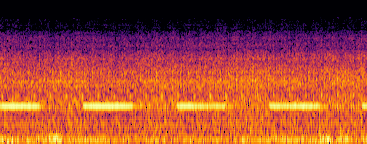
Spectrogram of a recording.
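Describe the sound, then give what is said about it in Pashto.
Reversing beeps from a truck practicing parking on a street in the Bronx, New York: several long, steady high-pitched beeps with short gaps between them sound over a continuous low engine rumble. “د نیویارک په برانکس کې په یوې کوڅې کې تمرین کوي چې څنګه د ټریکټر، ټریلر یا ټرک پارک کړي”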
